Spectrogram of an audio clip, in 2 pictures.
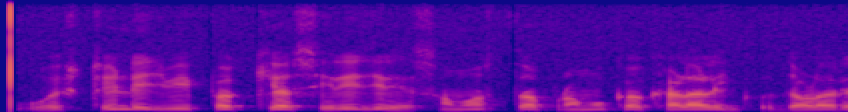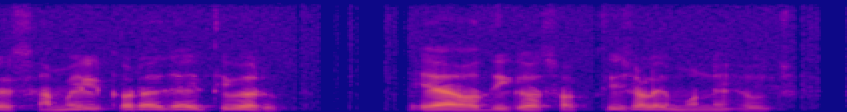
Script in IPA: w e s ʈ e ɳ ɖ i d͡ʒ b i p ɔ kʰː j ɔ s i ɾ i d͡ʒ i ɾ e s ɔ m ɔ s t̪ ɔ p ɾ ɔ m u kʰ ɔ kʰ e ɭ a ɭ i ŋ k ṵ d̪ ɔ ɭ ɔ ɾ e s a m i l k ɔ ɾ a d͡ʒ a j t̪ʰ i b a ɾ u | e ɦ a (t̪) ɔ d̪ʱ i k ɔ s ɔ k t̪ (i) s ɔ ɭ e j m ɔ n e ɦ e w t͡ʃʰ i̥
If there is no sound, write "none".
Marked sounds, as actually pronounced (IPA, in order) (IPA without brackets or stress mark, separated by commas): none, i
